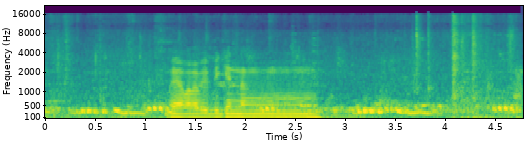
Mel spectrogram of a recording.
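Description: Racing pigeons coo in a breeder's loft, a long, low, rolling coo standing out clearly while a person talks before and after it.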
